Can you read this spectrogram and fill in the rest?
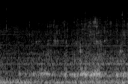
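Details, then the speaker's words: EG hatch water-to-air intercooler coolant circuit being filled and bled, running about 25% coolant: bubbling, gurgling water sloshing through the lines with irregular trickles. Air is still in the system and it needs more water. "it's circulating more now it's just got air in it you see it's getting all bubbly in there it needs some more water"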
